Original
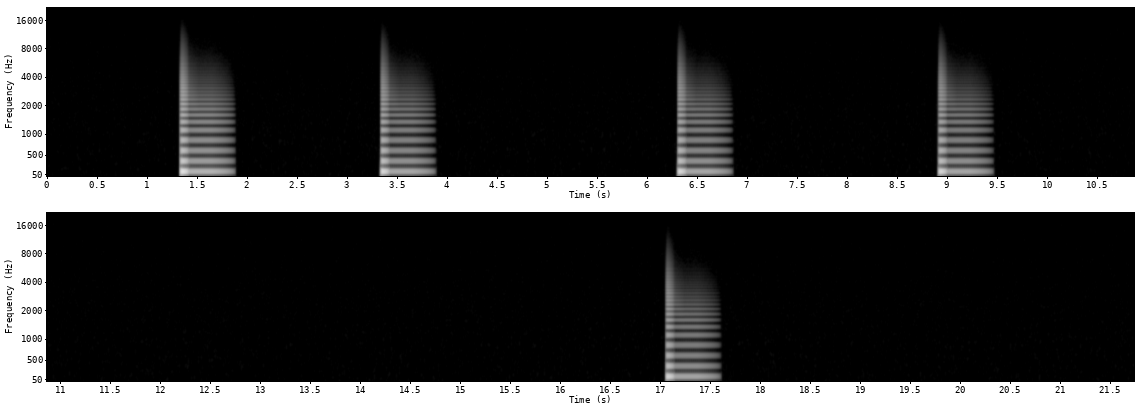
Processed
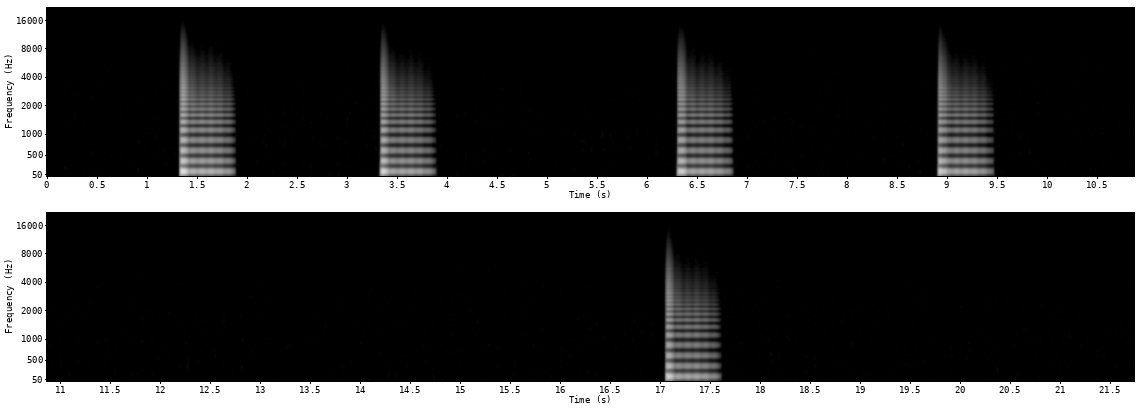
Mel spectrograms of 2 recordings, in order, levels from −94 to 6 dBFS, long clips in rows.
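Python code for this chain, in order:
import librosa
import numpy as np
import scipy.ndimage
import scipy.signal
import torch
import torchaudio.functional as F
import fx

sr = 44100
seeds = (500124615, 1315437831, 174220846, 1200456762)

y = x * (1.0 - 0.4 / 2.0 + 0.4 / 2.0 * np.cos(2.0 * np.pi * 11.0 * (np.arange(len(x)) / sr)))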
